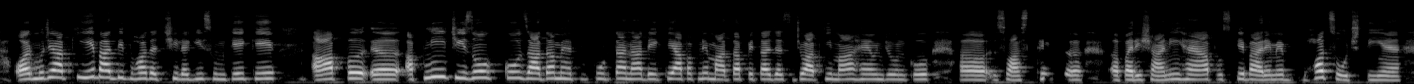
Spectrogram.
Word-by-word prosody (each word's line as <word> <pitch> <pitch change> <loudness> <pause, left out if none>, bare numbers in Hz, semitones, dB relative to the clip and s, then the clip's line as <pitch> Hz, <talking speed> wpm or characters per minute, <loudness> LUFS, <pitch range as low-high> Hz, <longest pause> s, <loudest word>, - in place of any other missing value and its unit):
और 240 +3 +6
मुझे 280 +5 +1
आपकी 315 0 0
ये 340 - +1
बात 325 -2 +5
भी 305 +1 -3
बहुत 265 0 -1
अच्छी 260 +2 -3
लगी 240 +1 -3
सुन 250 -2 -6
के 255 +3 -3
कि 260 +1 -2 0.4
आप 255 +4 +4
अ, - - +8 0.6
अपनी 325 +9 +3
चीज़ों 305 0 +2 0.2
को 300 0 -1
ज़्यादा 270 0 +3
महत्वपूर्णता 260 0 -3
ना 250 0 +1
देके 245 +2 -4
आप 250 -1 +3
अपने 255 +1 -6
माता-पिता 240 +1 0
जैसे 235 -1 -5
जो 250 - -1
आपकी 230 +2 +1
माँ 235 +1 -1
हैं 235 +1 -3
उन 235 -1 -4
जो 230 0 -5
उनको 230 +1 -3
अ, - - -20 0.6
स्वास्थिक 205 +4 -4 0.7
परेशानी 210 +2 0
है, 235 -1 0
आप 230 +1 -1
उसके 245 +3 -5
बारे 215 -3 +1
में 225 +1 -3
बहुत 300 +11 +2
सोचती 205 -2 -6
हैं। 195 -1 -2
245 Hz, 180 wpm, -23 LUFS, 230-265 Hz, 0.7 s, अ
